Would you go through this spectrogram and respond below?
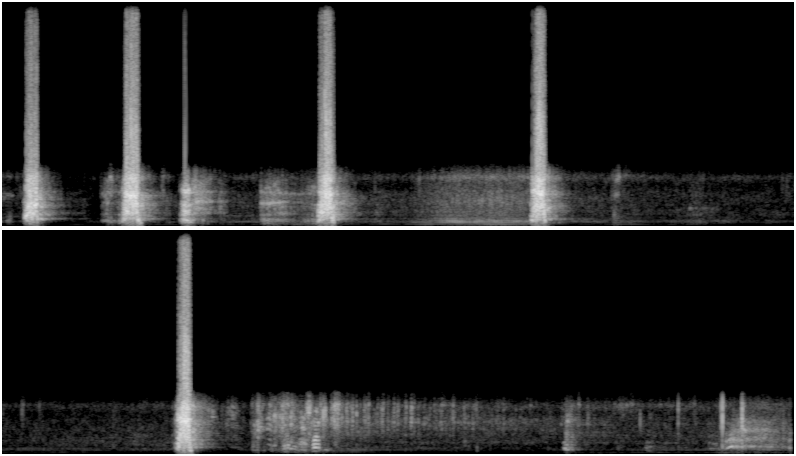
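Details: A Dobermann in Kiato chases a cat, giving sharp, explosive barks in a quick cluster at first. These are followed by a pause, then a single loud bark and rougher, scattered growly sounds toward the end.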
